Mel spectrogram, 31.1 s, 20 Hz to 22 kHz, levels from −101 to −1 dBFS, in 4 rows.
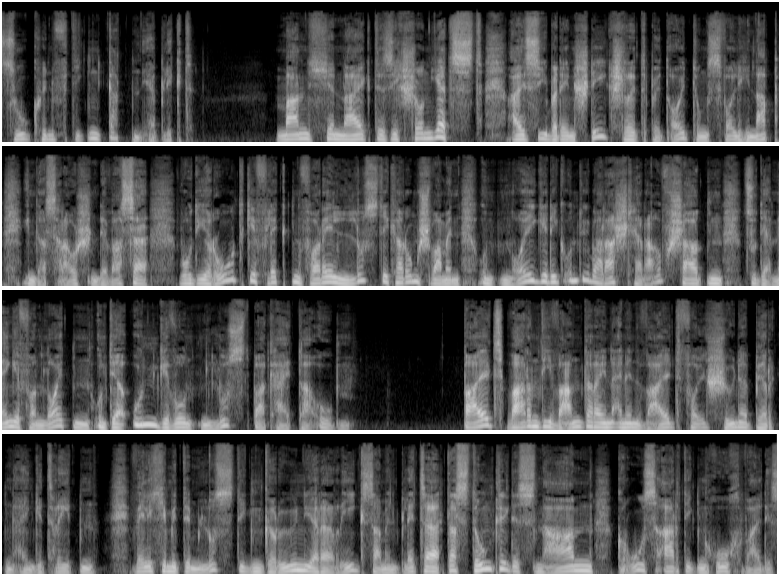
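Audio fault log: Listening to the speech recording, nothing stood out as a fault at any point.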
